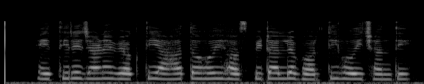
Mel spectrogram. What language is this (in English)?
Odia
